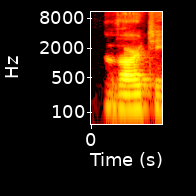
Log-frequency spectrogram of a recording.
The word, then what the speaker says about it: Parvati: It's just Shiva and Parvati. Oh. Do I say it right? Parvati, yeah.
